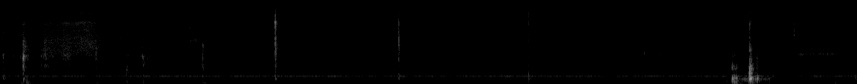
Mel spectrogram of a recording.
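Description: An acrylic stamp block taps and presses down on paper.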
